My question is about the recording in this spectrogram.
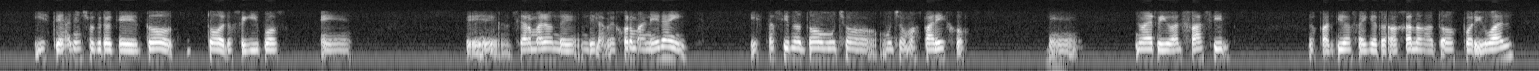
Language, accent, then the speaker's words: Spanish; La Maruja, La Pampa, Argentina; also born or lived in Córdoba; Soy de La Maruja.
